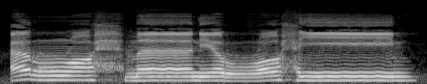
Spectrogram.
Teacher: huruf H ini berada di tengah tenggorokan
